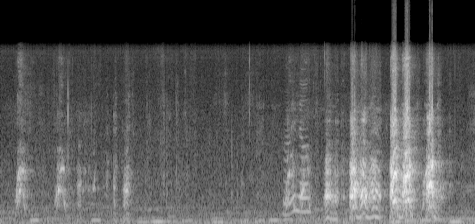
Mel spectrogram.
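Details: Šarplaninac puppies, offspring of Lun od Bjelica and Tara od Bjelica. Scattered soft yelps come first, then a cluster of loud, sharp puppy barks and yips near the end, with some human speech mixed in.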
